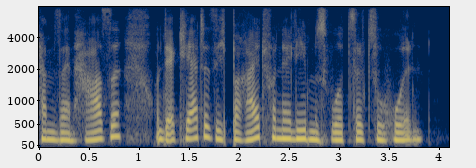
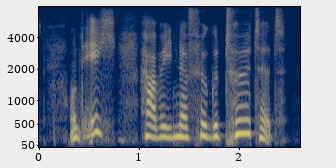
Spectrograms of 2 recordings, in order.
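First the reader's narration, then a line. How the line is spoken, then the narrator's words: Loud wailing. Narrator (German): jammerte laut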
